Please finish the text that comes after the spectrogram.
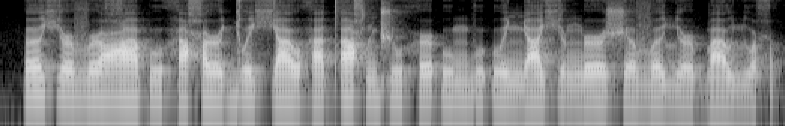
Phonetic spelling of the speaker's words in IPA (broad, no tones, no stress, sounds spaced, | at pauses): ə ç ə˞ v ə˞ ʕ a p u h a ħ ə˞ ɟ u e̯ ç a o̯ h a tʼ a ħ n d͡ʒ u h ə˞ ʔ u m b u ʔ u e̯ ɲ a ç ə˞ ŋ ə˞ ʃ ə v ə ʎ ə˞ b a o̯ ʎ u ħ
